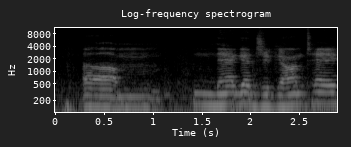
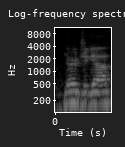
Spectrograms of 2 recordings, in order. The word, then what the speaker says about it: Nergigante: You gotta beat up Nega Gigante, something like that. Nergigante. Are you sure it's not Nega Gigante? No, it's Nergigante. Nergigante? They say it in the game.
